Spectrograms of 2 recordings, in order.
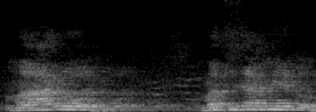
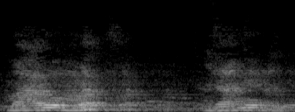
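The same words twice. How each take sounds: First: मारो alone, break, then मत जाने दो together; pause after मारो. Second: मारो मत together, break, then lower जाने दो; pause after मत. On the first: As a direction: split it straight after मारो. (मारो के बाद विराम, फिर मत जाने दो) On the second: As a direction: split it after मत, letting जाने दो fall. (मारो मत के बाद विराम, फिर जाने दो) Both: Shown as a demonstration. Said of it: "ये बोलने के स्टाइल में फर्क हो गया".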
